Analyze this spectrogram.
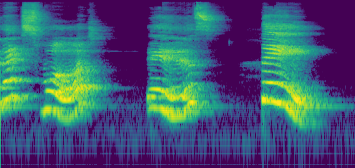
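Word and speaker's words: thé: इज ते ते again I have put a cross below द alphabet H because majority of द time this uh this H alphabet is silent we write this alphabet but वी डू not pronounce it सो द word become ते एंड it means T द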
